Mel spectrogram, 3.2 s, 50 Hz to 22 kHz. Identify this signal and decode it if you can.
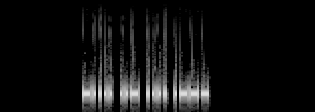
Morse code, heard as a keyed tone, about 44 wpm, 700 Hz. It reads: 6UHJ
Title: Four Challenging Letter-Number Combinations 45wpm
